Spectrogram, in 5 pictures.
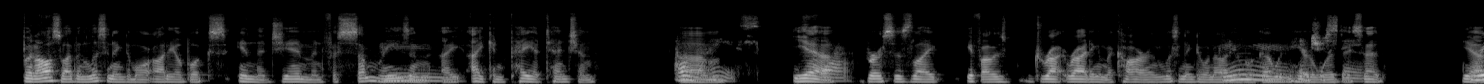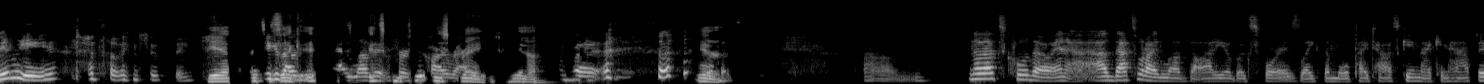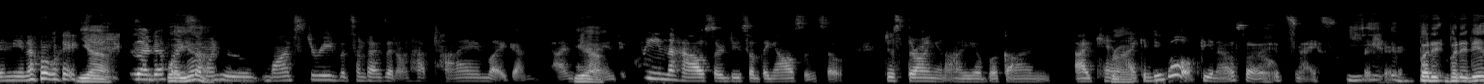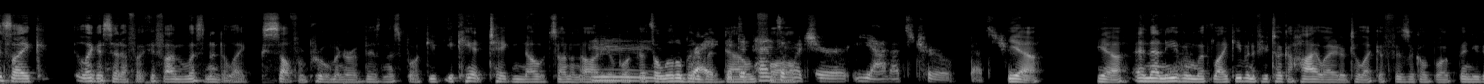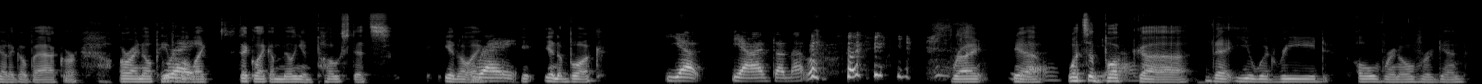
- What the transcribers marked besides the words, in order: laughing while speaking: "That's so interesting"; other background noise; chuckle; tapping; laughing while speaking: "you know? Like"; gasp; laughing while speaking: "before. Ye"
- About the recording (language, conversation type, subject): English, unstructured, Do you prefer reading a physical book or an e-reader?
- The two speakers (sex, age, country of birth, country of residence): female, 25-29, United States, United States; male, 60-64, United States, United States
